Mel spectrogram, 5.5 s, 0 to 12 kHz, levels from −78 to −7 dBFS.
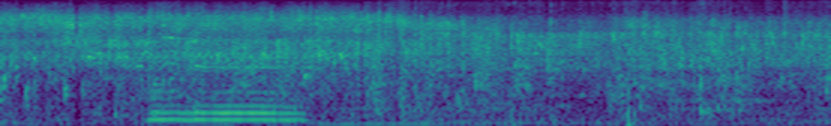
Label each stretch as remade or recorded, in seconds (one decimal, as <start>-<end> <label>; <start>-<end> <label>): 0.0-5.5 recorded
